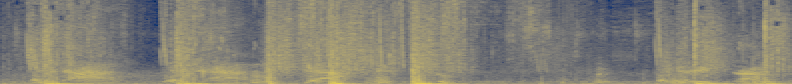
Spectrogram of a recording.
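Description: Electric zaps crackle in a fighting game.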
